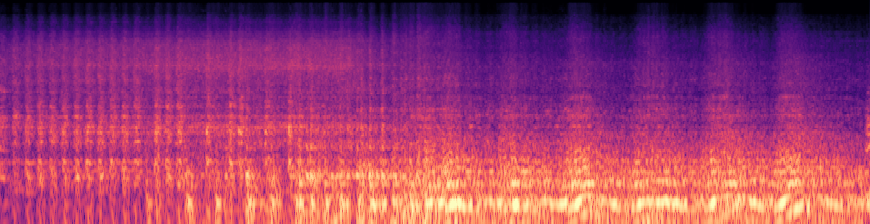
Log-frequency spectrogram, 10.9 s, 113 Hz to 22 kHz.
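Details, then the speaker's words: Saab 900 Turbo with K-jet fuel injection, previously non-running, after K-jet repair: uneven cranking catching into running, revs rising and falling cleanly; normal start and rev, though the engine still has small vacuum leaks. "So the Saab is running again."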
